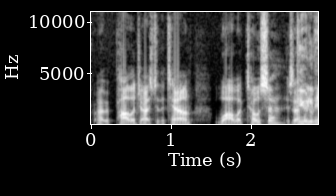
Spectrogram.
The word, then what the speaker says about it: Wauwatosa: going to probably not apologize to the town, Wauwatosa? Is that beautiful? How you pronounce it?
